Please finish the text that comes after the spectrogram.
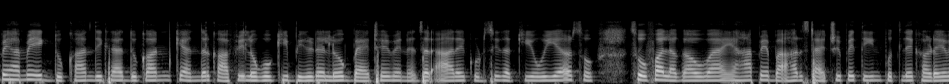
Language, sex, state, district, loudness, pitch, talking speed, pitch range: Hindi, female, Bihar, Sitamarhi, -22 LUFS, 185 Hz, 260 wpm, 180-195 Hz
